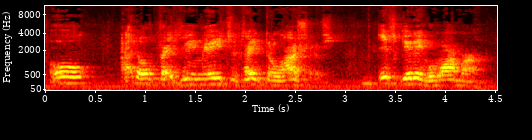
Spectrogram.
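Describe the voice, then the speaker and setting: A man's voice: high-pitched, a little slow. A man playing a helpful, easygoing cab driver in an old-time radio comedy sketch. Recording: echoey room, distant mic.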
